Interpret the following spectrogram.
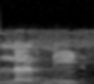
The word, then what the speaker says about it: learned: रहा है वहाँ पर लर्निड कहेंगे, और जहाँ पर ये एज a action word use होगा ही लर्न, वहाँ पर हम इसे लर्न प्रोनाउंस करते हैं, और एज अ डिस्क्राइबिंग वर्ड हम इसे लर्निड प्रोनाउंस करते हैं।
